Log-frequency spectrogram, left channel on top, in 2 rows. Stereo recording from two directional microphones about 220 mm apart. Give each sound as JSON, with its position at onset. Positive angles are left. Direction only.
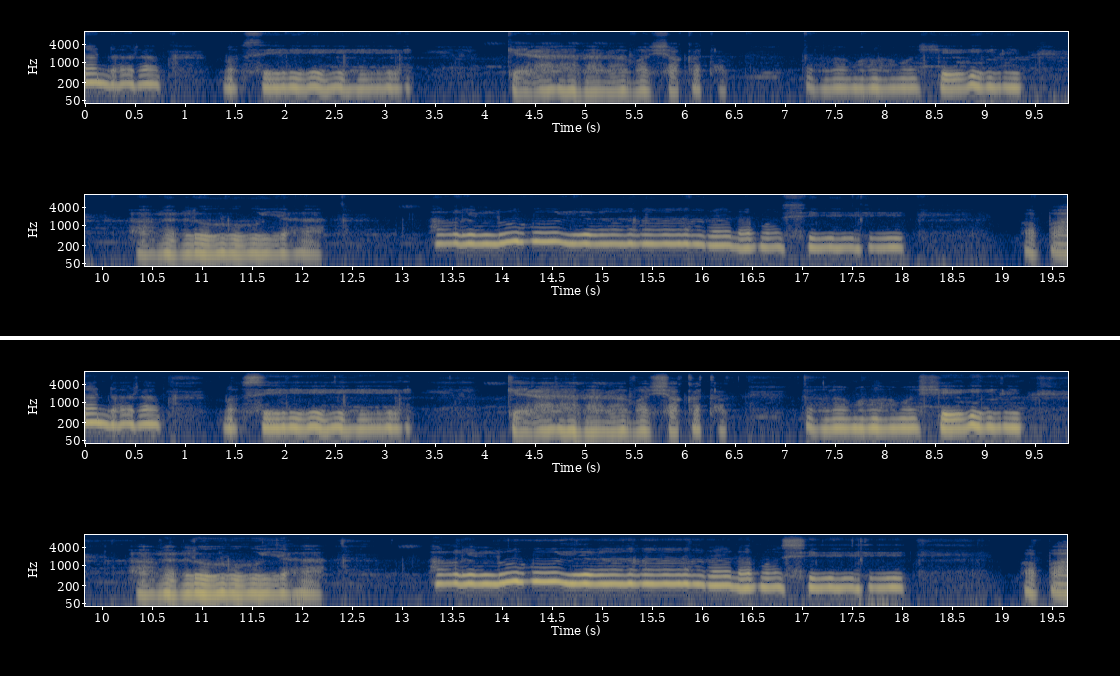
{"t": 0.0, "sound": "humming", "side_deg": -5}
{"t": 7.3, "sound": "speech", "side_deg": -25}
{"t": 10.2, "sound": "humming", "side_deg": -10}
{"t": 19.2, "sound": "humming", "side_deg": -5}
